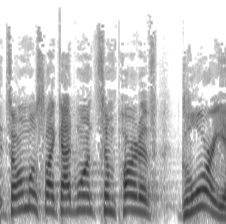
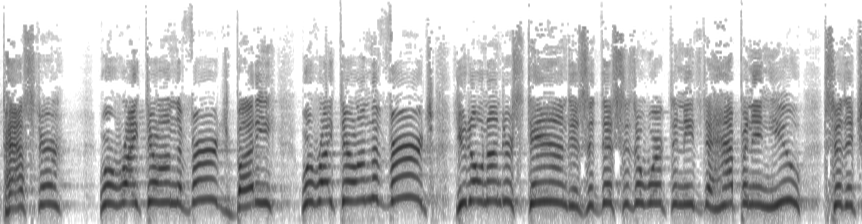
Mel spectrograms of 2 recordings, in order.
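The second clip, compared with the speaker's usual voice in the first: a lightly voiced God, higher and patient; God answering; 10 semitones higher than usual. God tells the pastor he is on the verge, lightly voiced and higher. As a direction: coax him along like a knowing friend.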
